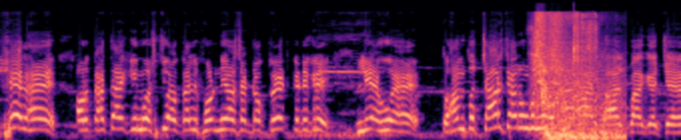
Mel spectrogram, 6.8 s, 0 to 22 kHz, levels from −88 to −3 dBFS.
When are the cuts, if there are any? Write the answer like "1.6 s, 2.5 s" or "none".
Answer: 5.8 s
